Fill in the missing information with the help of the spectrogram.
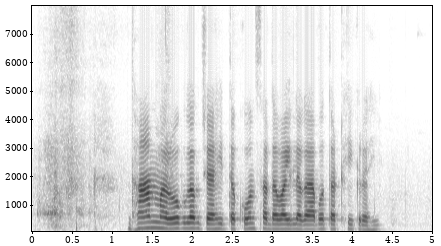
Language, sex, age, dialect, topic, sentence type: Chhattisgarhi, female, 25-30, Northern/Bhandar, agriculture, question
